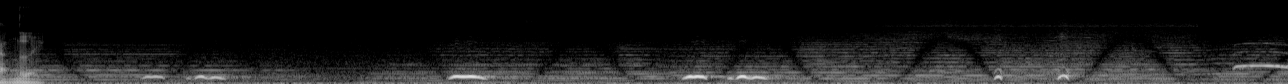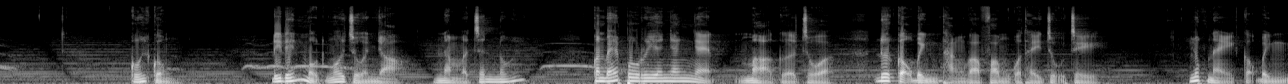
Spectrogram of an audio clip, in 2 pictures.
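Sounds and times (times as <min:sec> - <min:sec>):
speech: 0:00.0 - 0:00.6, 0:01.4 - 0:02.4, 0:14.2 - 0:14.7, 0:15.6 - 0:18.2, 0:18.8 - 0:24.0, 0:24.8 - 0:25.7
owls hooting at night in a dark forest: 0:01.2 - 0:02.5, 0:04.4 - 0:05.2, 0:06.6 - 0:08.0, 0:09.7 - 0:11.0, 0:12.2 - 0:13.2, 0:15.2 - 0:17.0, 0:17.7 - 0:19.7.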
